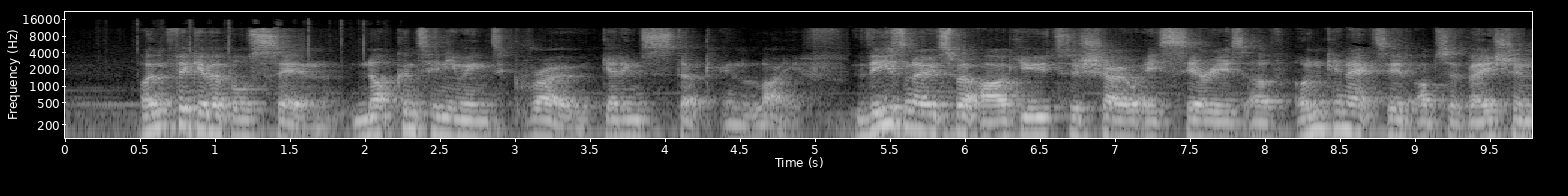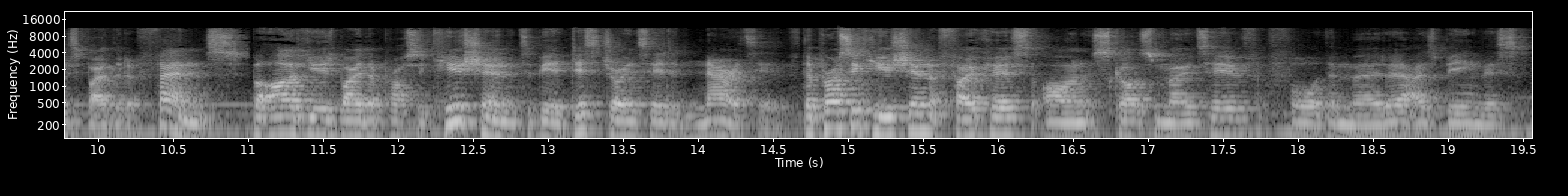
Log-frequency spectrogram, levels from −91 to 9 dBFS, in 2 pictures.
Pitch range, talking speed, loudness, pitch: 115-150 Hz, 140 wpm, -20 LUFS, 125 Hz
